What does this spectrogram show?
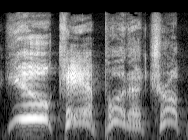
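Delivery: high-pitched mock-scolding voice; mocking complainer. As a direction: imitate an objector in a squeaky falsetto. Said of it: "and he starts going".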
